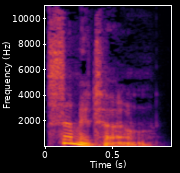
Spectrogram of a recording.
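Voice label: "semitone", English, British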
